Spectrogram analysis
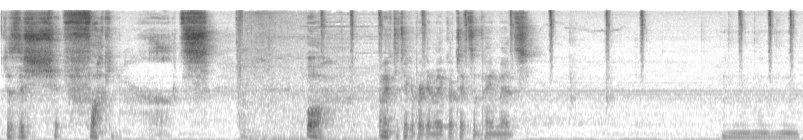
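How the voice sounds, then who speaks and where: A man's voice: on the low side, fairly even intonation, takes it slowly, pauses often, a little mellow. Roomy-sounding man doing casual game commentary. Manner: gushing, sweary, rambling. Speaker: gaming streamer playing and commenting. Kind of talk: casual let's-play commentary. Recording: roomy echo with faint background noise.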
